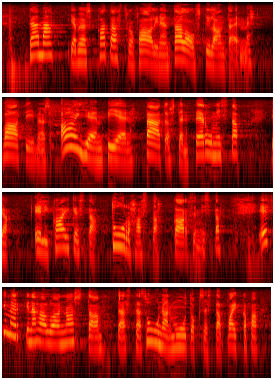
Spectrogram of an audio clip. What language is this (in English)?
Finnish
